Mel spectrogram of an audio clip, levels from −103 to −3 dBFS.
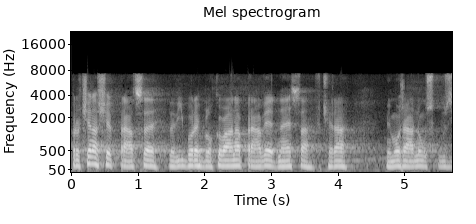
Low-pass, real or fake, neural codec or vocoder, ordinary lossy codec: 7.2 kHz; real; none; AAC, 48 kbps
